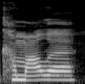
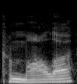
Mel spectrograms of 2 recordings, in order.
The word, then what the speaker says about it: Kamala: Her name is pronounced Kamala Harris, not Kamala or Kamala or Kamala or anything else that y'all like to say.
